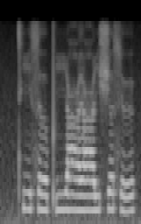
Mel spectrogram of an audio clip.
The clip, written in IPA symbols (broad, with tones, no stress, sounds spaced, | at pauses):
tʰ i˨ s əː˨ pʼ iː˨ ʕ ɛ˨ ʕ i˨ ʃ ə˦ s ø˨˦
